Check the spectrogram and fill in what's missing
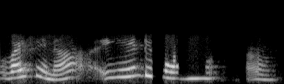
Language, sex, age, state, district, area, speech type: Telugu, female, 18-30, Andhra Pradesh, Bapatla, urban, conversation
